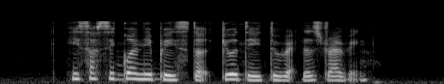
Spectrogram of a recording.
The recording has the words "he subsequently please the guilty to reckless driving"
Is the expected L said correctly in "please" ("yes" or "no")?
no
